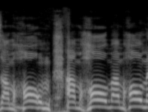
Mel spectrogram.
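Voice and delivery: rising pitch with each repetition, acted joy; retold rejoicing. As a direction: imitate a man overjoyed to be home. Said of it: "And he's rejoicing".

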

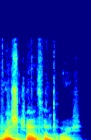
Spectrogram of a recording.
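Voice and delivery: low, quiet inner-thought voice; musing to himself. Retold or imitated. Guest puzzling over a familiar name, musing quietly. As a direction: think it under your breath, puzzled.

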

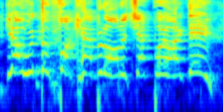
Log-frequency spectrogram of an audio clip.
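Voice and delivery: high-pitched imitation of a yelling driver; mock indignant holler. Driver discovers the Chef Boyardee is missing, mock holler. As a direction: holler it like a baffled delivery man.

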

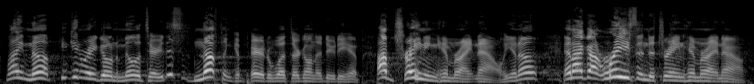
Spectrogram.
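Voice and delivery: high, loud, rapid defensive outburst; heated retort. Retold or imitated. Husband defending training son to wife, loud heated retort. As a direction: argue back hard at your wife.

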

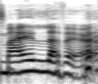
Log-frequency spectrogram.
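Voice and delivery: slow, sultry mock seduction; seductive. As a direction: croon it like a lover.

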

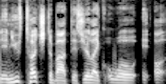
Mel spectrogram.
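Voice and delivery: normal talking voice

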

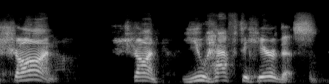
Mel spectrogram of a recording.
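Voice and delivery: imitating an excited, insistent interruption; urgent calling out. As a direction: call his name sharply, then slow down insistently. Excited woman interrupts Sean's conversation.

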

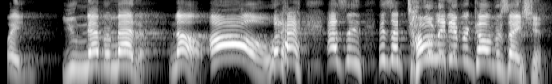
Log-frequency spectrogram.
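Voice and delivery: high, quickening letdown; the truth dawns; surprised realization. Acted. Acted realization.

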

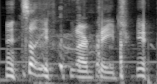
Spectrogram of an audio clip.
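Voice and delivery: ordinary talk

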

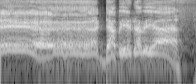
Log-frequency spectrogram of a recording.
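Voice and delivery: high, loud hype voice; wrestling announcer. Pretend. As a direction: call it like ring announcer.

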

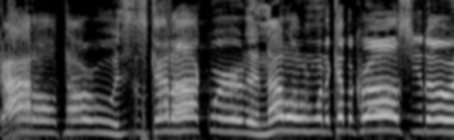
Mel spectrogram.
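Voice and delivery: mock awkward dithering voice; waffling. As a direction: play someone squirming out of sharing faith. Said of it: "I just start waffling back and forth".

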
